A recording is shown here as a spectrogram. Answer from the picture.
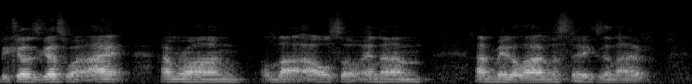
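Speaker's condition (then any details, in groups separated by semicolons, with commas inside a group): ALS; about 2 years since onset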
